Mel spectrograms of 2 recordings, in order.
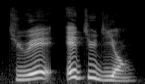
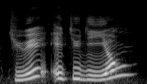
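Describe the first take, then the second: First: The voice does not rise at the end. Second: The voice rises at the end. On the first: It states that the listener is a student. "평서문을 하나 준비했어요" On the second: It asks whether the listener is a student. "요렇게 끝에 올려주면 너는 학생입니까?"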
